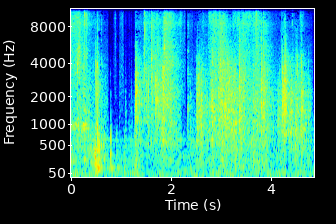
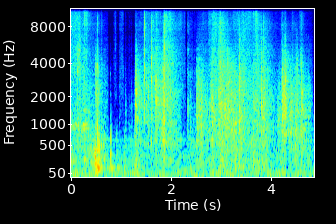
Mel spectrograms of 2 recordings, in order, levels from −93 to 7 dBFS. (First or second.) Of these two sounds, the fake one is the second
